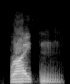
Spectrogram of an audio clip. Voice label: "righten", American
